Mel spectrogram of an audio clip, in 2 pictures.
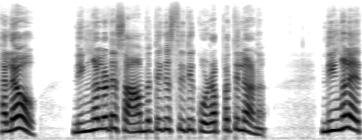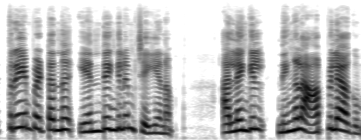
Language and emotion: Malayalam, angry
